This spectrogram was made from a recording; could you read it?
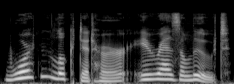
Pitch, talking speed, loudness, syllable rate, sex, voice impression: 220 Hz, 130 wpm, -17 LUFS, 4.8 syllables/s, female, very feminine, very adult-like, very middle-aged, very thin, tensed, powerful, very bright, dark, soft, very clear, very fluent, very cute, intellectual, very refreshing, very sincere, calm, friendly, reassuring, very unique, very elegant, slightly wild, sweet, very lively, kind, slightly modest, light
